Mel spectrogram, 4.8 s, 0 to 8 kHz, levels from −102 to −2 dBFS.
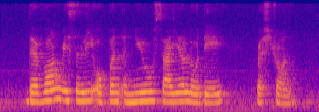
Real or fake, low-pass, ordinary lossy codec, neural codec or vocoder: real; 7.2 kHz; none; none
